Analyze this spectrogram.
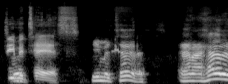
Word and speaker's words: DeMatteis: How do you pronounce the last name? DeMatteis.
